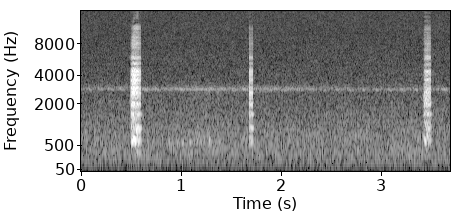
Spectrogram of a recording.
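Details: Loud "kan kan kan" clicking by a male Oomadarakokunusuto beetle during mating with a female, recorded in a high-altitude pine forest: three crisp, percussive knocks spaced irregularly, the first strongest, above a faint continuous high hum.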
